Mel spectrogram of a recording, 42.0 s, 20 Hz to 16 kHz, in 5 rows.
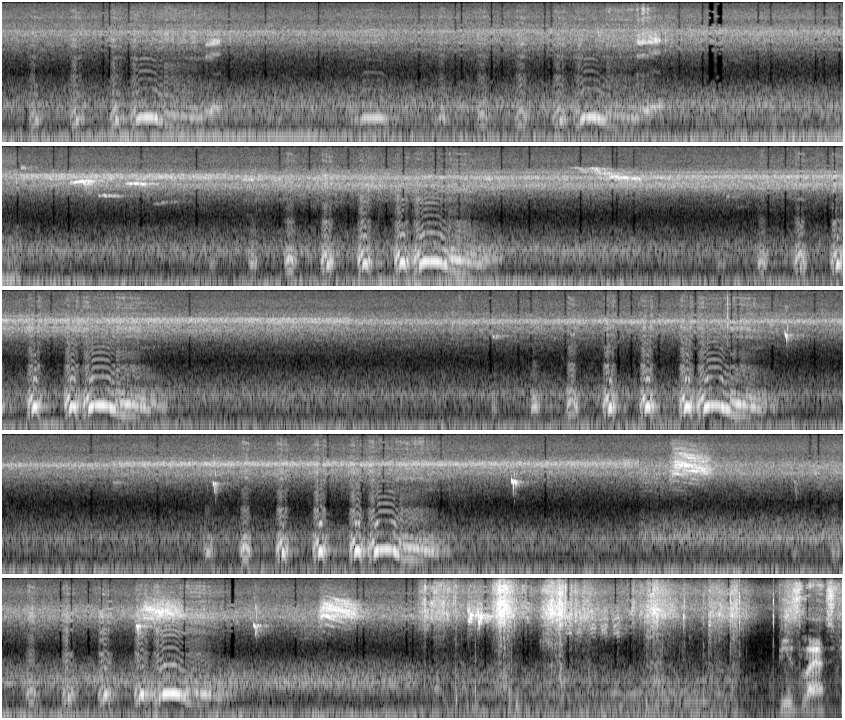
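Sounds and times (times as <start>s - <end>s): owl hooting: 0.0s - 2.4s, 3.4s - 7.2s, 10.4s - 13.6s, 15.5s - 18.8s, 21.7s - 24.8s, 27.2s - 29.9s, 33.1s - 37.2s, 37.8s - 42.0s.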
